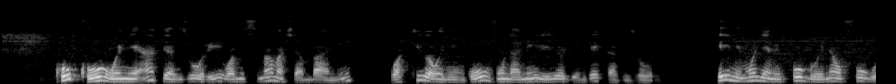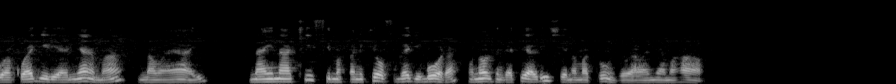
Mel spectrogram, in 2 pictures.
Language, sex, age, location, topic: Swahili, male, 25-35, Dar es Salaam, agriculture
